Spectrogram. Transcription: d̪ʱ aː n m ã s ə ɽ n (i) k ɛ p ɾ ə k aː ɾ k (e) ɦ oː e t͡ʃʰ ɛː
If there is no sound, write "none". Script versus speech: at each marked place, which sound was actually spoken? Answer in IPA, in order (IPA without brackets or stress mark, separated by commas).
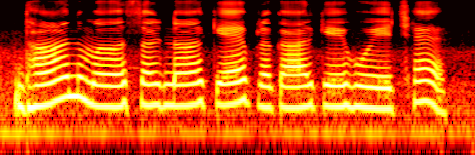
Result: a, e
